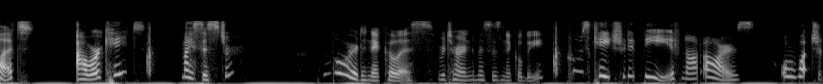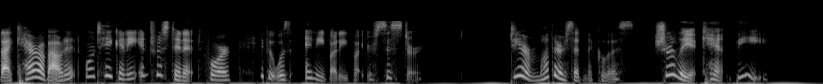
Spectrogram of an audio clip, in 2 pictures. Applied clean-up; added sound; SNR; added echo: neural mask model Resemble Enhance denoiser.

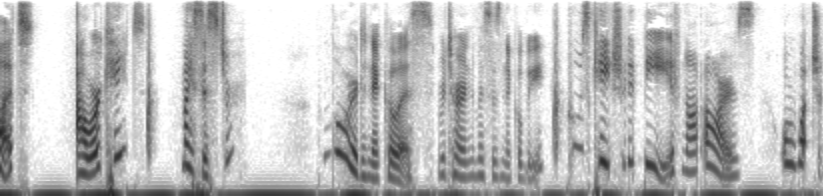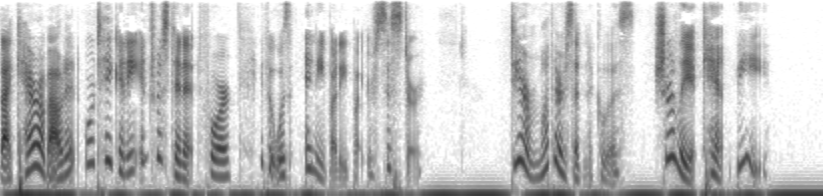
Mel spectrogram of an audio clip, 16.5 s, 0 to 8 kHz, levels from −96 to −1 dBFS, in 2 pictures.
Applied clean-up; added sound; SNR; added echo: none; Clapping; 18 dB; none.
